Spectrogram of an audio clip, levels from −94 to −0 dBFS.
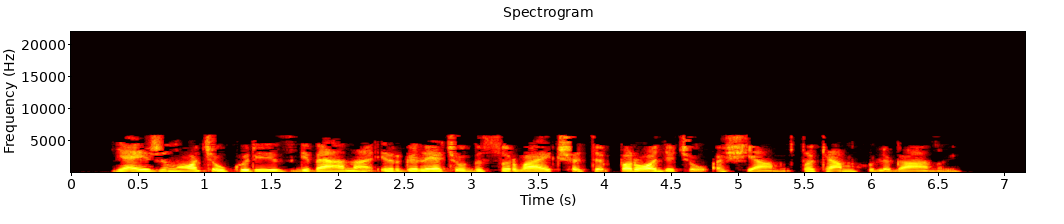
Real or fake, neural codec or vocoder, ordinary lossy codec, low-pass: fake; codec, 16 kHz, 16 kbps, FunCodec, trained on LibriTTS, 50 frames a second; MP3, 24 kbps; 7.2 kHz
